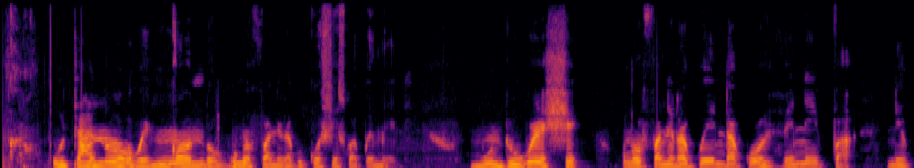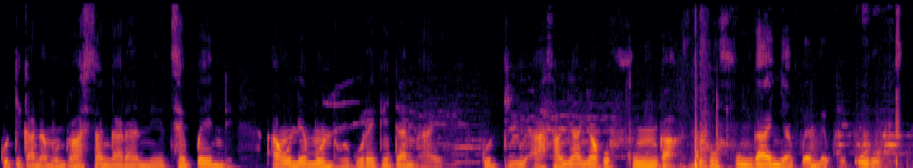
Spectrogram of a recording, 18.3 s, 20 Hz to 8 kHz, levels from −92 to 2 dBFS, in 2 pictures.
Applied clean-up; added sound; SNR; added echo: none; none; none; none.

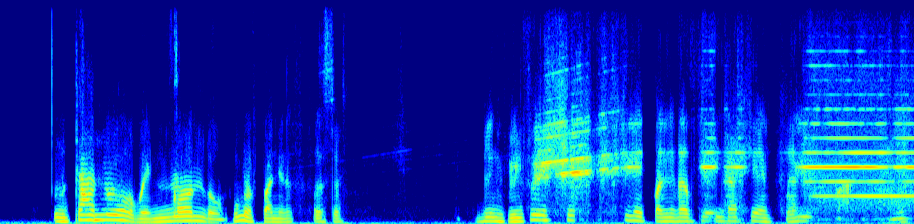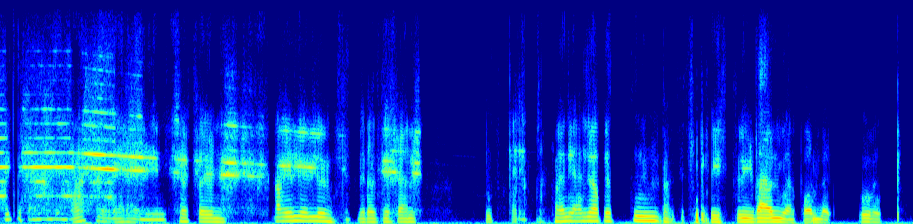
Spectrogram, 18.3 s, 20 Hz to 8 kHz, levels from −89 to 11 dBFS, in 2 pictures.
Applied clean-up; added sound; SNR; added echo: neural diffusion model UNIVERSE++.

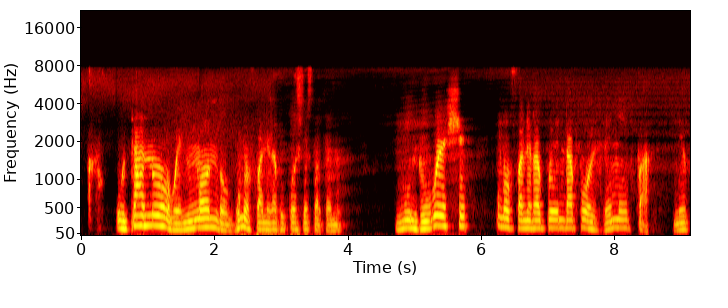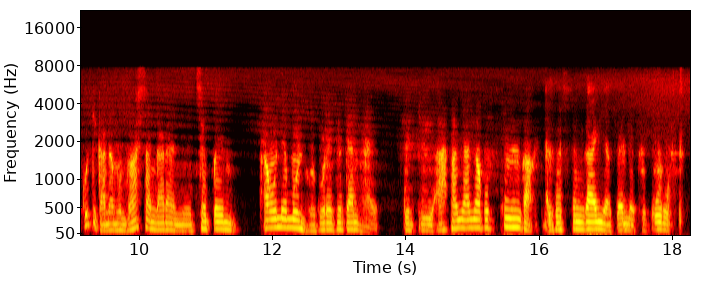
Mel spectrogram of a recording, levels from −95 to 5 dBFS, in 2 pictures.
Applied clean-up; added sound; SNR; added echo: neural mask model Resemble Enhance denoiser.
